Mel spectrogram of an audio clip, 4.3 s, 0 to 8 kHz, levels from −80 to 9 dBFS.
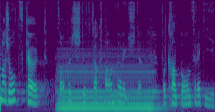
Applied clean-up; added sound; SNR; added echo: none; Bowed string instrument; -2 dB; none.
